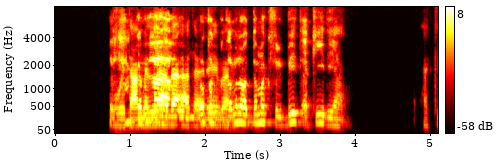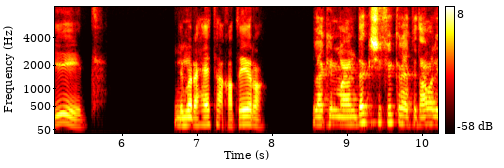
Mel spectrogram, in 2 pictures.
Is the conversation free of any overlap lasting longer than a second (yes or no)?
no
